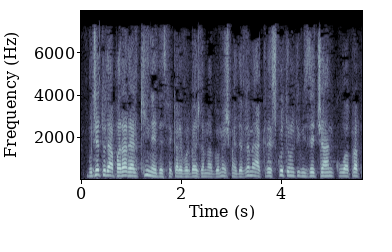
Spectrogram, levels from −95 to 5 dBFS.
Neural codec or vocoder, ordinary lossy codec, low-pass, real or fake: none; AAC, 32 kbps; 7.2 kHz; real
